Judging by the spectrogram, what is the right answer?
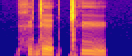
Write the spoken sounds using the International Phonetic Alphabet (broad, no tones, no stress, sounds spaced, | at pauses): x y d ɪ | ǀʰ y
